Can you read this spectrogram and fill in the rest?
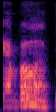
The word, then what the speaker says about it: Gamboa: Gamboa. Yeah, that's right. Gamboa.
